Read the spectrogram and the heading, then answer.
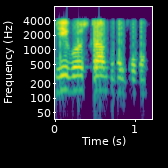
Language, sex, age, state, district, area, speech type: Urdu, male, 18-30, Uttar Pradesh, Saharanpur, urban, conversation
